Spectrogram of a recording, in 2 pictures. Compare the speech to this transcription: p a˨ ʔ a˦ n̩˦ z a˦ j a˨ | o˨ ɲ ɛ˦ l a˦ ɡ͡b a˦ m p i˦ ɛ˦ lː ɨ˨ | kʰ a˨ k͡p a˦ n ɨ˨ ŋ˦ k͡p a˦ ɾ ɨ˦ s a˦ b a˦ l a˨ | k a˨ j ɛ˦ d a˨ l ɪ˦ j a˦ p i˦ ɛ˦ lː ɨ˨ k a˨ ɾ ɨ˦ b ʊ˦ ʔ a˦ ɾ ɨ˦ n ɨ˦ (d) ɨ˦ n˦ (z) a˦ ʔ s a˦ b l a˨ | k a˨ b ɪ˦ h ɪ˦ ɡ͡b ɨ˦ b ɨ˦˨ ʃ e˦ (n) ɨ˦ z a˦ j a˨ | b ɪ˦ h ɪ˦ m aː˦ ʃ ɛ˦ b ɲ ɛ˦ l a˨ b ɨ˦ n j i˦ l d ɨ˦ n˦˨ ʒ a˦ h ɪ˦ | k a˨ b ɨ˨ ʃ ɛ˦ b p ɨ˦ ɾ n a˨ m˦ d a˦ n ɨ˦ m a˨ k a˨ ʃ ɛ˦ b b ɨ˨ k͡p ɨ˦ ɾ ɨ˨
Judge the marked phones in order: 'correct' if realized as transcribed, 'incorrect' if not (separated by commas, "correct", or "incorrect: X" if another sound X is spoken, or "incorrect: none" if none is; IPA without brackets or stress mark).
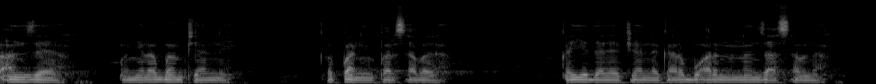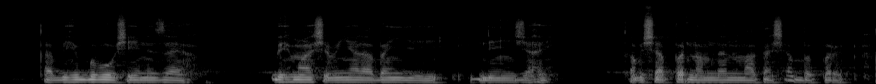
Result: incorrect: n, correct, correct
